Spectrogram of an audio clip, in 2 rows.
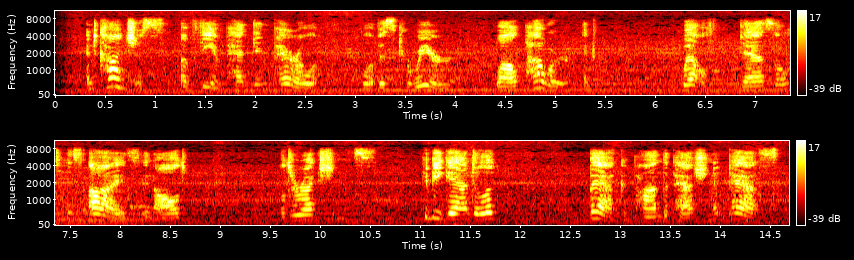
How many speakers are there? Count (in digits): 1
